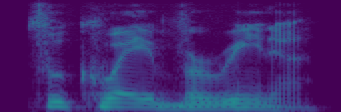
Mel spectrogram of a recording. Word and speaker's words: Fuquay-Varina: I think that's how you pronounce it. Or Fuqua. No, it's Fuqua. Fuquay. It's got to be Fuquay. Fuquay-Varina. Here in the free state of North Carolina.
